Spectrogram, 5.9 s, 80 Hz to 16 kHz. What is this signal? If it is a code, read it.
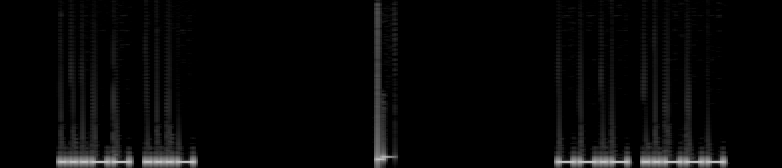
Morse code, heard as a keyed tone, about 30 wpm, 700 Hz. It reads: 3V Q2
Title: Single-Letter Single-Number 30wpm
